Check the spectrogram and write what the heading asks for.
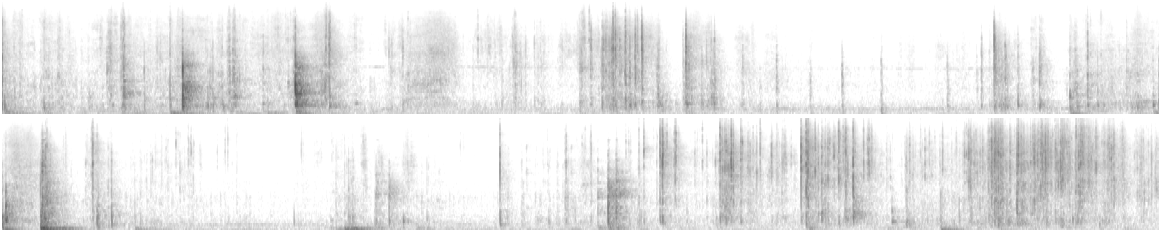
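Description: Irregular crinkling and rustling handling noises, broken by scattered sharp clicks and light knocks.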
